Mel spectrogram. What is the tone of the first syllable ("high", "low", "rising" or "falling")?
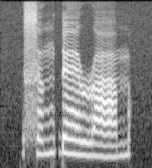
rising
